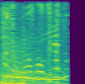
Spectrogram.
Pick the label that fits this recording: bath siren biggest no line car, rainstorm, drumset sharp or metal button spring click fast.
drumset sharp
